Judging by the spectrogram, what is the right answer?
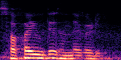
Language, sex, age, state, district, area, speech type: Marathi, male, 18-30, Maharashtra, Amravati, urban, spontaneous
